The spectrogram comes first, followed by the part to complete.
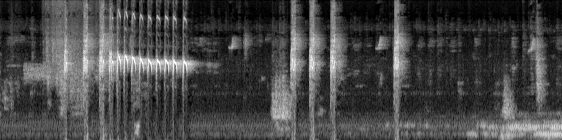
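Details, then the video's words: Sibuntung bird singing energetically: a quick accelerating series of about ten high chirps, followed by scattered sharp clicks and brief notes, ending in a soft low rumble. "BURUNG SIBUNTUNG GACOR"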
